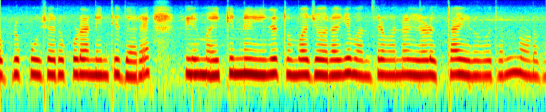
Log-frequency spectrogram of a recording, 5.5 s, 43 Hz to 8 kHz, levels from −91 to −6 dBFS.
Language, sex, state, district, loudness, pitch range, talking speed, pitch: Kannada, female, Karnataka, Dharwad, -13 LUFS, 245-255 Hz, 130 wpm, 250 Hz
